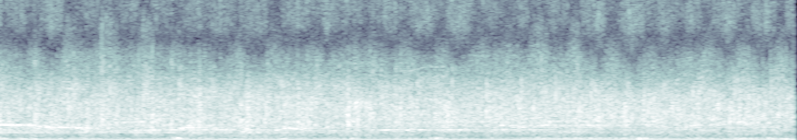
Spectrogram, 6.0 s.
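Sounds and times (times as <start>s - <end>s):
audience hand clapping: 0.0s - 5.9s.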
